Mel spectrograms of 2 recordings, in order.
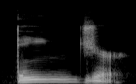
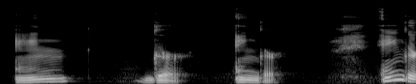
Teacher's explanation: we have the nasal sound plus the hard G the G sound together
